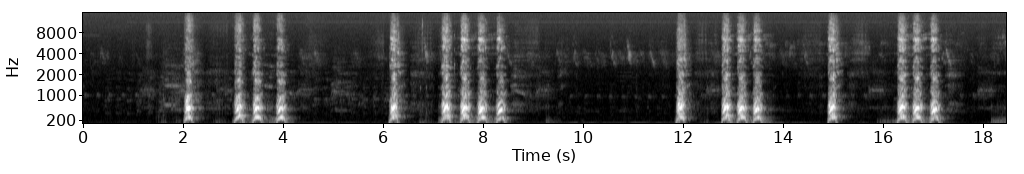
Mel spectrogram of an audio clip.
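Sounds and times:
dog in a farmyard: 1.4s - 4.4s, 6.1s - 9.6s, 11.8s - 13.8s, 14.8s - 18.4s.

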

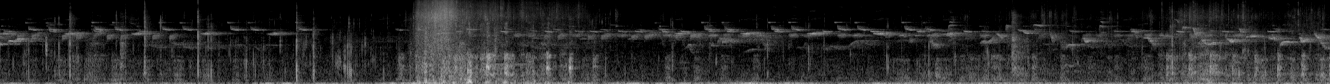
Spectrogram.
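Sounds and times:
crested porcupines grumbling at each other in a zoo: 0.2s - 2.8s, 3.8s - 13.3s
crested porcupines crunching corn in a zoo: 3.1s - 13.3s.

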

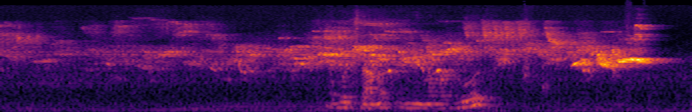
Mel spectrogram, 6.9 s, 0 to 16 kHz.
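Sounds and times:
male common blackbird singing in a spring garden: 0.0s - 6.9s
speech: 3.2s - 5.1s.

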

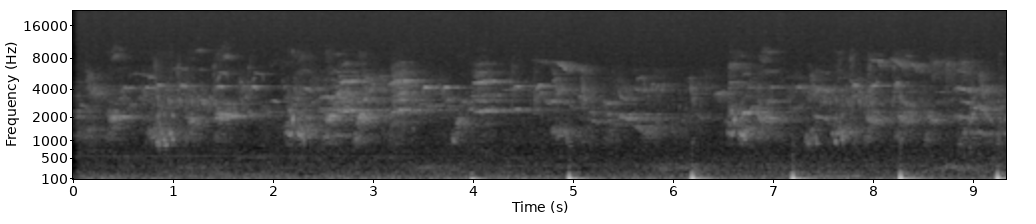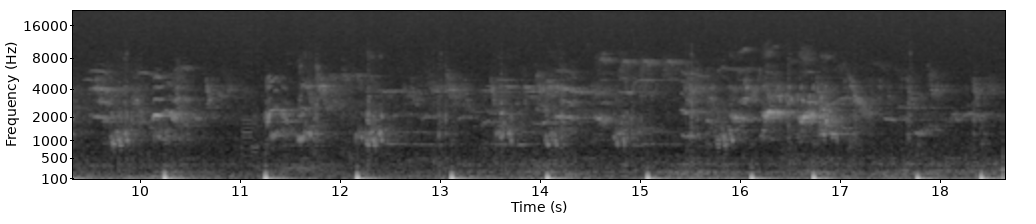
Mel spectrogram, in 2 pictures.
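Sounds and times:
emu at Miskolc zoo: 5.0s - 18.6s.

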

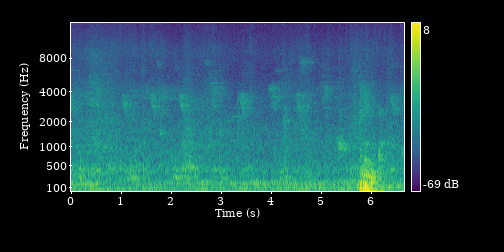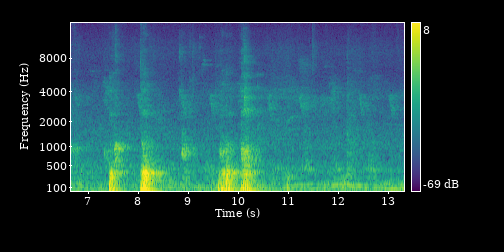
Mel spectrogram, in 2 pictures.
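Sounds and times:
leopard snorting at Jászberény zoo: 2.2s - 12.9s.

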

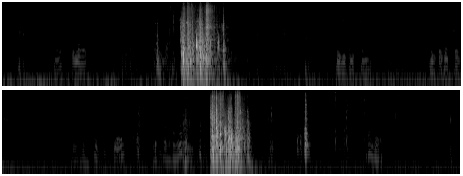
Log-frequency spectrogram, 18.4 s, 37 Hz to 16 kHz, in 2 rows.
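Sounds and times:
manually operated railway switch being thrown and reset: 3.1s - 4.6s, 12.8s - 14.2s.

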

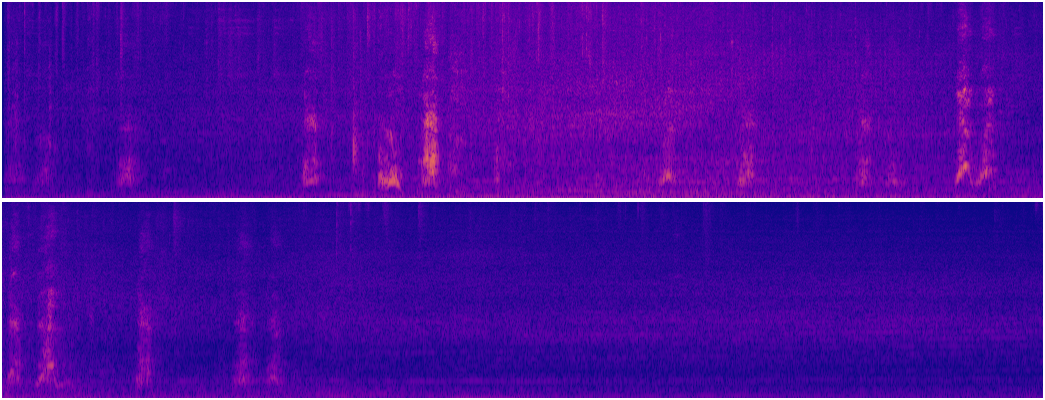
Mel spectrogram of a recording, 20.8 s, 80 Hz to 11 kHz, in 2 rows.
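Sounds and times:
dogs barking at passing vehicles: 0.0s - 14.4s.

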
